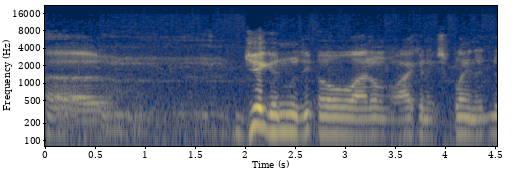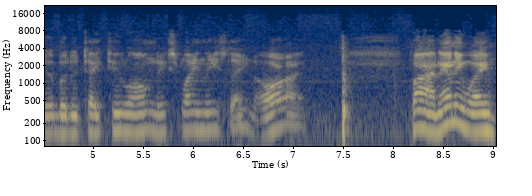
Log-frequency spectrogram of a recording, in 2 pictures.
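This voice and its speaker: A man with a Midwestern American accent talks at a fairly slow pace, taking long, frequent pauses. His pitch is fairly high with ordinary variation, and there is noticeable background noise. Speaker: former miner. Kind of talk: oral history interview answer.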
